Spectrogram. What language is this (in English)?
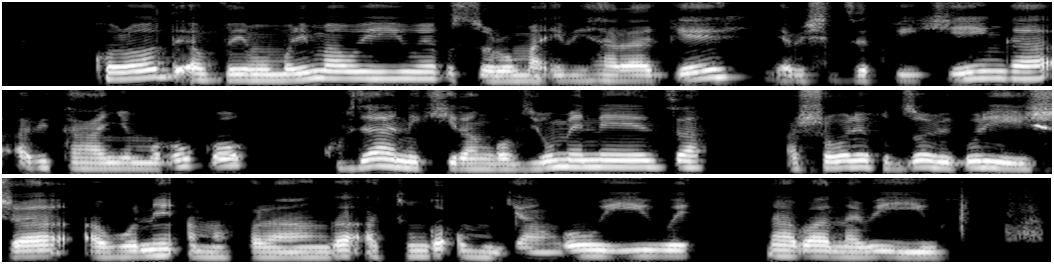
Rundi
